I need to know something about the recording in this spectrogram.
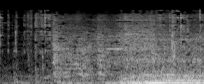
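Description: Nissan Xterra engine starting on the first turn of the key: the starter cranks about half a second in, the engine catches within a second, then settles into a steady idle.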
